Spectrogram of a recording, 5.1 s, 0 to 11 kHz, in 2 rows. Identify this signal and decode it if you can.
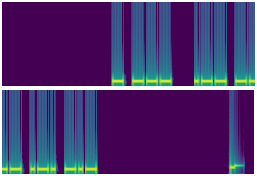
Morse code, heard as a keyed tone, about 34 wpm, 700 Hz. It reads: TO WORK
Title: Sets of 2 Words 35wpm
